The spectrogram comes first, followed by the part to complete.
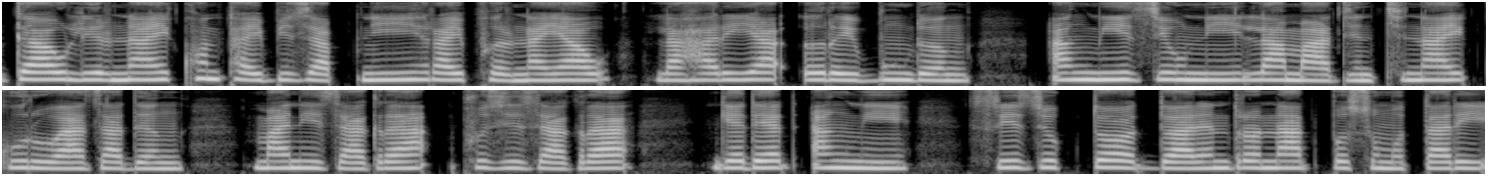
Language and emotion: Bodo, neutral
